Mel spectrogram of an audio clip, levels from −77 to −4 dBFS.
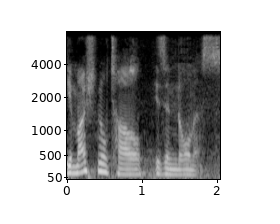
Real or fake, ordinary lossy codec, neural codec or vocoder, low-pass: fake; Opus, 64 kbps; codec, 16 kHz, 1.1 kbps, Voila-Tokenizer; 7.2 kHz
